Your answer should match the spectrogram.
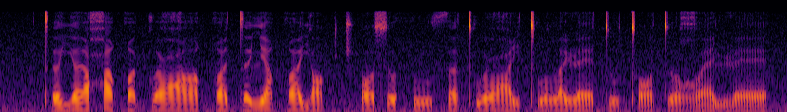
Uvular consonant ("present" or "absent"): present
